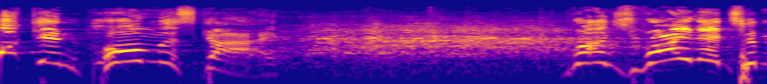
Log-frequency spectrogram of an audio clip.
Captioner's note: audience laughs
